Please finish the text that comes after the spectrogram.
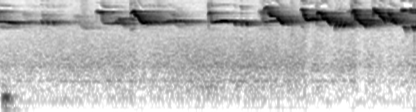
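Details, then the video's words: Oriental white-eye calling out to a rival to provoke it: high, thin chirps and short twittering phrases that grow louder and faster toward the end, with quick rising and falling notes. "pleci manggil lawan bikin lawan emosi dan edan"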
